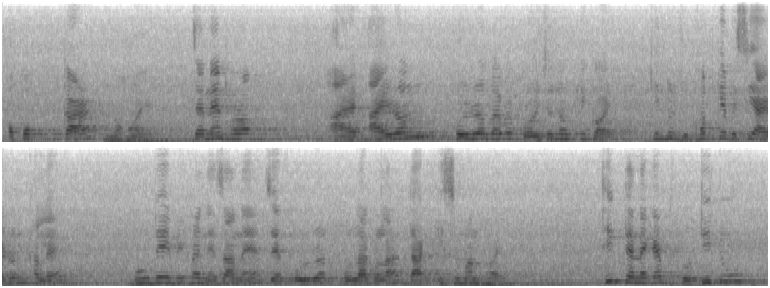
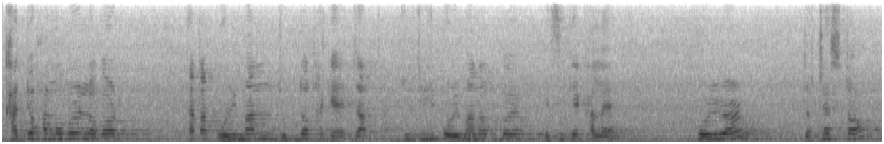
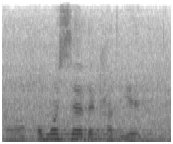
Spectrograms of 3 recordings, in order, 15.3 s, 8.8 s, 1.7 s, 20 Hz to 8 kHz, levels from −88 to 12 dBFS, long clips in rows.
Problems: constant background noise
